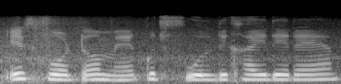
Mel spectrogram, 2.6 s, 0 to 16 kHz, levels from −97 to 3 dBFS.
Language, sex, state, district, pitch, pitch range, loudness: Hindi, female, Haryana, Charkhi Dadri, 215 Hz, 210-220 Hz, -15 LUFS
